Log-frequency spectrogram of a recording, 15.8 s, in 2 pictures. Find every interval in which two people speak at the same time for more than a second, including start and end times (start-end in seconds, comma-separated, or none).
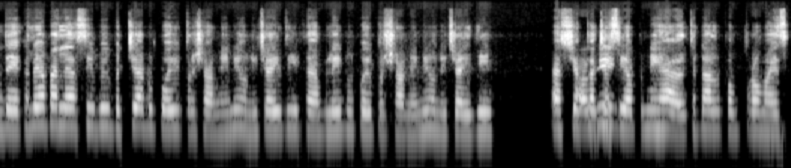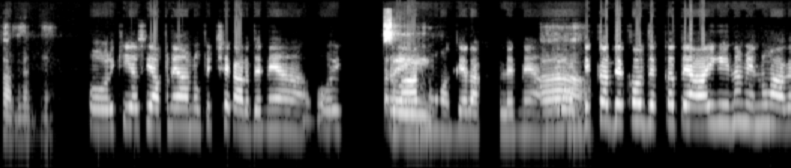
none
